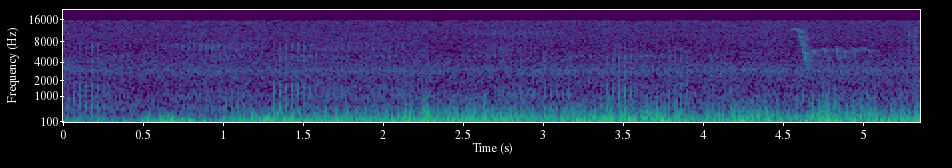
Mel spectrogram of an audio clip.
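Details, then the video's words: Very close, deep purring from a domestic cat, heard mostly as a dense, grainy low rumble with little breathy brightness; a brief faint chirp near the end. "Cats PURR and MEOW"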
